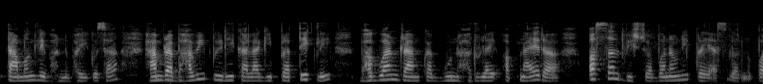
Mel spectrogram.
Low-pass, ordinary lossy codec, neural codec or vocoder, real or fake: 7.2 kHz; none; none; real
